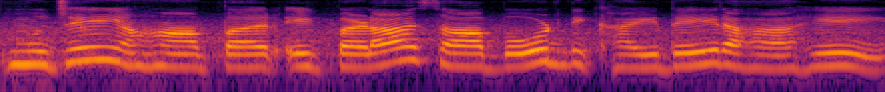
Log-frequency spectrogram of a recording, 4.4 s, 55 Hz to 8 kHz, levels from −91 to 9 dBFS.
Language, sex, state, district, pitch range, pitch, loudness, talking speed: Hindi, female, Madhya Pradesh, Dhar, 215-250 Hz, 225 Hz, -16 LUFS, 150 wpm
